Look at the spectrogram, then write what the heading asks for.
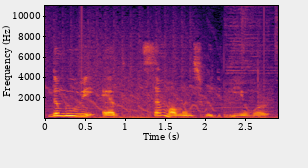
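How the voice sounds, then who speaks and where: A man narrates an opinionated review as the host, speaking English as a second language. His delivery is animated and his tone is soft and mellow. He sounds set back from the microphone, with faint music underneath. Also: a little high, a little slow, distant mic, highs cut off. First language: not English. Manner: non-native phrasing. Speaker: host of a retro gaming video channel.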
